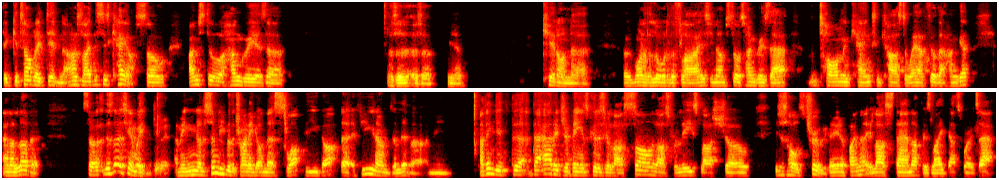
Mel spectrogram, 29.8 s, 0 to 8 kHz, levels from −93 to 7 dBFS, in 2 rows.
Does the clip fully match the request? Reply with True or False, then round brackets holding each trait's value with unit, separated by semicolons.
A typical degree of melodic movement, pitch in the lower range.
True (4.4 semitones; 115 Hz)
